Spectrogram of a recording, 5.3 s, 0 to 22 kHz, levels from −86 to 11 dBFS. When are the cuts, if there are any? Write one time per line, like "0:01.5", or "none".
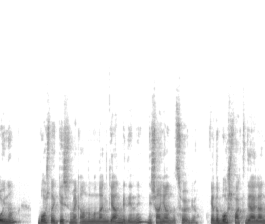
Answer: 0:04.1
